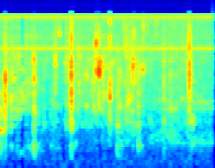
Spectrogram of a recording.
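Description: Light splashing and stirring of shallow water in a plastic tub as a hand pushes a soaked cardboard toilet-roll tube around in it, with scattered small ticks and taps.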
